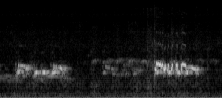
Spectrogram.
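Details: Singing zebra dove played as therapy to prompt a reluctant caged bird into calling, with mellow wavering coos rising into a bright rapid trill near the end over a low background hum.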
